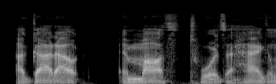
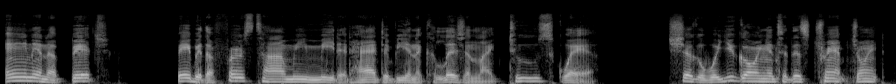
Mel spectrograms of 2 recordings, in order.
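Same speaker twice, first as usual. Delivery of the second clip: higher, sweet-talking hustler; smooth come-on; 6 semitones higher than usual. Acted. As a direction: chat her up, light and higher. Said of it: "I said".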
